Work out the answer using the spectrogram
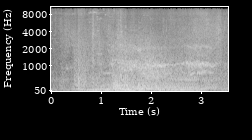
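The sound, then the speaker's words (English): Tires screech and a car roars in a film action scene as a truck pulls out, and the car flies up, spins and crashes, flipping over. A loud, continuous skidding noise swells after half a second, holds, then eases toward the end. “Then a truck pulls out in front of Dom. He flies up in the air, spinning over and over. Then crashes to the ground and flips.”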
